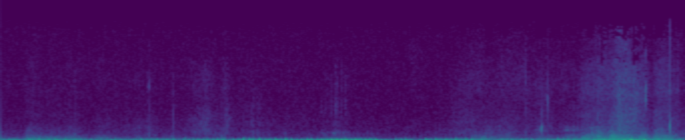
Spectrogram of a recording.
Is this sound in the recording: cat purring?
yes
